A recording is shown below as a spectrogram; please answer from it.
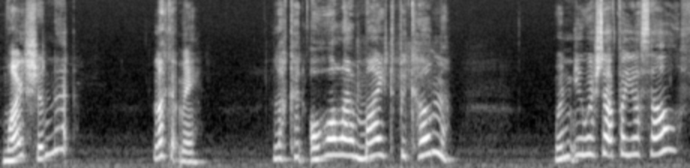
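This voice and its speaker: A woman playing a proud, sharp-tongued young mistress in a radio play, ambitious and defiant, with a cutting, impassioned delivery. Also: very high-pitched, measured pace. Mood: proud, scornful.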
